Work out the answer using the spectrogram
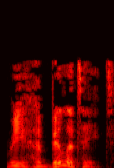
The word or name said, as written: rehabilitate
